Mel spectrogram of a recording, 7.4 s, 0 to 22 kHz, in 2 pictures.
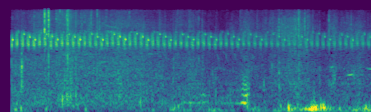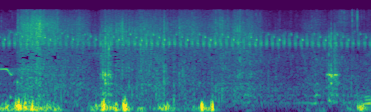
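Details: River warbler (Locustella fluviatilis) in Belarus in 2014, on a birding tour, singing a steady, rapid, mechanical insect-like chuffing that runs unbroken throughout, while people talk quietly in the foreground.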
